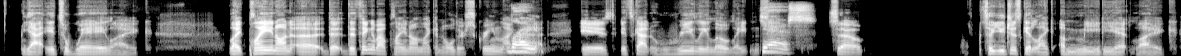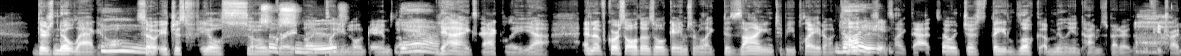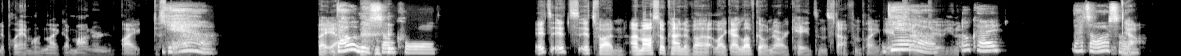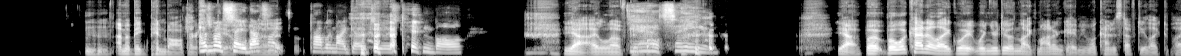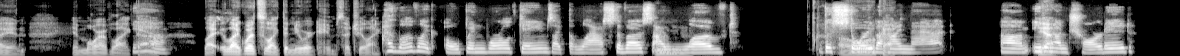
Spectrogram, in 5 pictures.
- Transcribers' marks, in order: other background noise; sigh; chuckle; laugh; laughing while speaking: "pinball"; chuckle
- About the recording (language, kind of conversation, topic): English, unstructured, How do your memories of classic video games compare to your experiences with modern gaming?
- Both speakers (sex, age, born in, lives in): female, 25-29, United States, United States; male, 35-39, United States, United States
